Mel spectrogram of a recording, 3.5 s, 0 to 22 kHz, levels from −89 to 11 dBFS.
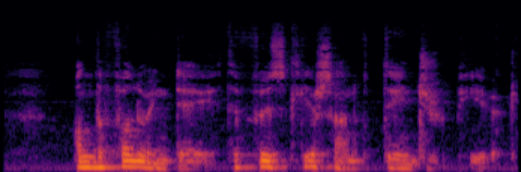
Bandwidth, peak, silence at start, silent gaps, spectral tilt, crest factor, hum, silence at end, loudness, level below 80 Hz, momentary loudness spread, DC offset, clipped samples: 10.5 kHz; -12 dBFS; 0.5 s; none; -7.5 dB/octave; 16 dB; none; 0.05 s; -29 LUFS; -60 dBFS; 13 LU; under 0.1%; under 0.1%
